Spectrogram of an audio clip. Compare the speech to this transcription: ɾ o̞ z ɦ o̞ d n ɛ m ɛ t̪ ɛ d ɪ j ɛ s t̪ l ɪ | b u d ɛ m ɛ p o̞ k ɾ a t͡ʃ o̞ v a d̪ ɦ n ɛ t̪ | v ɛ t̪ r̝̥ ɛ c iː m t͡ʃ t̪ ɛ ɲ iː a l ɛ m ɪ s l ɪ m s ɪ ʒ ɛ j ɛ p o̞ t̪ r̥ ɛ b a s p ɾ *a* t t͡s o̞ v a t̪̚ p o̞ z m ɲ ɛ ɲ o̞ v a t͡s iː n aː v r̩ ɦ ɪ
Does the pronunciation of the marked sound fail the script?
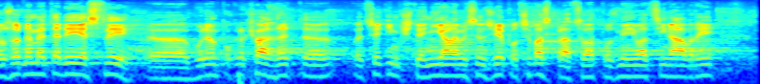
no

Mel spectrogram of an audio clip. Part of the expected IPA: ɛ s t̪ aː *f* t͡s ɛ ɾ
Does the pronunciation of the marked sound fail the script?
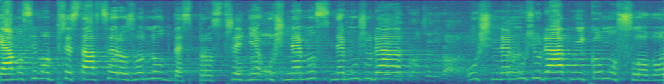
no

